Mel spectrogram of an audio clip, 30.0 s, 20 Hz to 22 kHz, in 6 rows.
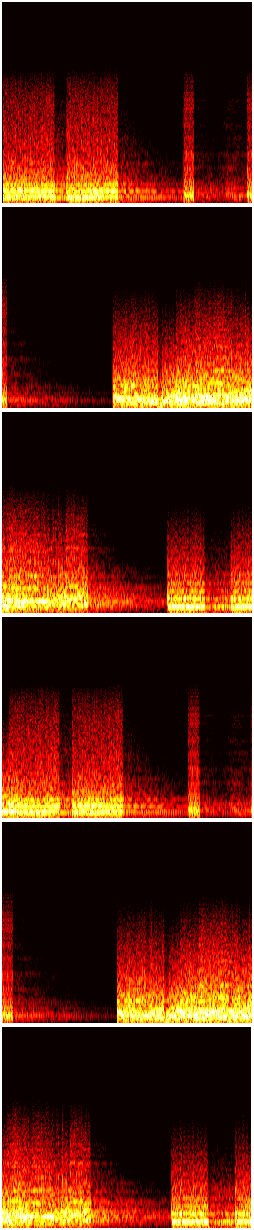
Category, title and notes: Soundscapes > Synthetic / Artificial
Looppelganger #204 | Dark Ambient Sound
Use this as background to some creepy or horror content.
Ambience, Ambient, Darkness, Drone, Games, Gothic, Hill, Horror, Noise, Sci-fi, Silent, Soundtrack, Survival, Underground, Weird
